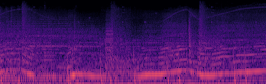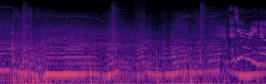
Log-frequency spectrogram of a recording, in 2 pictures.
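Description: Car drifting around a drift track in The Crew Motorfest, engine droning steadily with repeated tire squeals as it slides through corners, continuous and loud, with game music and a voice talking over it.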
